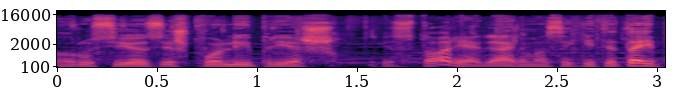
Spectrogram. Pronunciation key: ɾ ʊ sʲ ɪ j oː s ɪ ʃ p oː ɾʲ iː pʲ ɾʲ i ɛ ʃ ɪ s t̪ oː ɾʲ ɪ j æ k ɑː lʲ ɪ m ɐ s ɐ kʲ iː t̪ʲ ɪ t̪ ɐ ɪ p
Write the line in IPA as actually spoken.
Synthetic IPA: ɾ ʊ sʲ ɪ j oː s ɪ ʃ p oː lʲ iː pʲ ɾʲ i ɛ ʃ ɪ s t̪ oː ɾʲ ɪ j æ ɡ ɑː lʲ ɪ m ɐ s ɐ kʲ iː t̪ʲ ɪ t̪ ɐ ɪ p

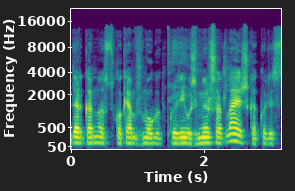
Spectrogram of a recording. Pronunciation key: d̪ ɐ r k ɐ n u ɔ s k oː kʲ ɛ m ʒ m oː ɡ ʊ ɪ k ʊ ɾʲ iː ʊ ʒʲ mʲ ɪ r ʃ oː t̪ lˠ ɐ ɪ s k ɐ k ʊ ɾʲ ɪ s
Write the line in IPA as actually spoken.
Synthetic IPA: d̪ ɐ r k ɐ n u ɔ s k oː kʲ ɛ m ʒ m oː ɡ ʊ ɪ k ʊ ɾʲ iː ʊ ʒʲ mʲ ɪ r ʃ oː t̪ lˠ ɐ ɪ ʃ k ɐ k ʊ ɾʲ ɪ s

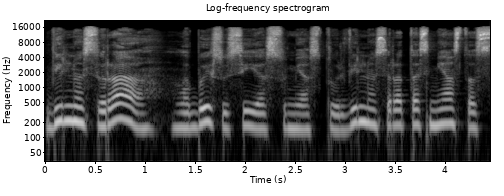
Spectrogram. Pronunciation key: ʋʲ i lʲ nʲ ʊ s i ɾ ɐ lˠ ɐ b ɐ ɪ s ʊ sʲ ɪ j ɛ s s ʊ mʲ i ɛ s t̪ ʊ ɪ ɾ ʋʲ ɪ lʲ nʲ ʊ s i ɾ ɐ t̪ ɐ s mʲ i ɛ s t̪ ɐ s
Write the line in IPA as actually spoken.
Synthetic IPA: ʋʲ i lʲ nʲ ʊ s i ɾ ɐ lˠ ɐ b ɐ ɪ s ʊ sʲ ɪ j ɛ s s ʊ mʲ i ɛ s t̪ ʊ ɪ ɾ ʋʲ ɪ lʲ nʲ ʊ s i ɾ ɐ t̪ ɐ s mʲ i ɛ s t̪ ɐ s

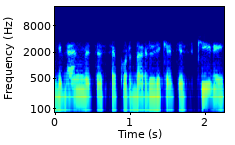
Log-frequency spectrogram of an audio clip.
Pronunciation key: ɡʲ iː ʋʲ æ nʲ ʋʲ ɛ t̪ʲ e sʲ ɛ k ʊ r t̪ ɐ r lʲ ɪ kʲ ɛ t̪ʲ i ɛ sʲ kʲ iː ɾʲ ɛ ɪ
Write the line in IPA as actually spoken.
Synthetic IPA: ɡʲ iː ʋʲ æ nʲ ʋʲ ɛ t̪ʲ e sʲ ɛ k ʊ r d̪ ɐ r lʲ ɪ kʲ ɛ t̪ʲ i ɛ sʲ kʲ iː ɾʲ ɛ ɪ

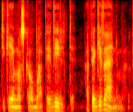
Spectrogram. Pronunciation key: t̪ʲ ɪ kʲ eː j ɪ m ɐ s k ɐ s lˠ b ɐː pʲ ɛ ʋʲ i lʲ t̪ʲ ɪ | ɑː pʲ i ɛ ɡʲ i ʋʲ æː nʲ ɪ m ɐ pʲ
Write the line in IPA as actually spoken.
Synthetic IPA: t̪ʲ ɪ kʲ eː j ɪ m ɐ s k ɐ lˠ b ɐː pʲ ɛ ʋʲ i lʲ t̪ʲ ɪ | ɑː pʲ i ɛ ɡʲ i ʋʲ æː nʲ ɪ m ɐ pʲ

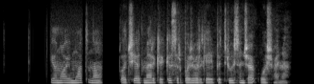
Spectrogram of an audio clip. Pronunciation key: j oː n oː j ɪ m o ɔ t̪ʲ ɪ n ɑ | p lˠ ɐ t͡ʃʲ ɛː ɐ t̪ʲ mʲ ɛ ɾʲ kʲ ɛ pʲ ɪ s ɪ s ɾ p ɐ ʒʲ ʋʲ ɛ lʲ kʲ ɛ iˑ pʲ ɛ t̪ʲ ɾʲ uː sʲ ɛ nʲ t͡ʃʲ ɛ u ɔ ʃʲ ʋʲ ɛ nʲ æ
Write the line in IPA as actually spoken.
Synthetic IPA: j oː n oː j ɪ m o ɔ t̪ʲ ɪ n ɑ | p lˠ ɐ t͡ʃʲ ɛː ɐ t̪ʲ mʲ ɛ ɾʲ kʲ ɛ kʲ ɪ s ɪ ɾ p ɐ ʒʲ ʋʲ ɛ lʲ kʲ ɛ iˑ pʲ ɛ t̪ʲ ɾʲ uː sʲ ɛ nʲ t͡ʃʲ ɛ u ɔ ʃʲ ʋʲ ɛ nʲ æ

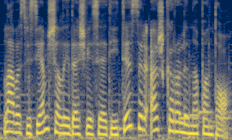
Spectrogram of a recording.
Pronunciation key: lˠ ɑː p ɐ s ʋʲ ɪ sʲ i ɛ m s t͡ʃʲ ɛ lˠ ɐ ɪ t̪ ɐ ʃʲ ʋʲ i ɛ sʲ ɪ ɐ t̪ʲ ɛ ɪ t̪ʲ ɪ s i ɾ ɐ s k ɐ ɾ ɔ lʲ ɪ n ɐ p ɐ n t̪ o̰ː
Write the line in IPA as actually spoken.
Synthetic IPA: lˠ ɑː b ɐ s ʋʲ ɪ sʲ i ɛ m s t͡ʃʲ ɛ lˠ ɐ ɪ d̪ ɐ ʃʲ ʋʲ i ɛ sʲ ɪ ɐ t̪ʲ ɛ ɪ t̪ʲ ɪ s ɪ ɾ ɐ ʃ k ɐ ɾ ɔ lʲ ɪ n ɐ p ɐ n t̪ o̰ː

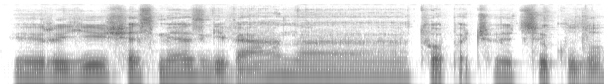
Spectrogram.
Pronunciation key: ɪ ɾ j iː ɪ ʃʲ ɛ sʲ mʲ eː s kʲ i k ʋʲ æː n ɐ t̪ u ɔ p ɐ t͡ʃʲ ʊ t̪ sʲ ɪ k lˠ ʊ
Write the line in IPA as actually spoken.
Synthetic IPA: ɪ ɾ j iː ɪ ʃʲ ɛ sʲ mʲ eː s ɡʲ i ʋʲ æː n ɐ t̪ u ɔ p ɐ t͡ʃʲ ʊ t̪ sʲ ɪ k lˠ ʊ

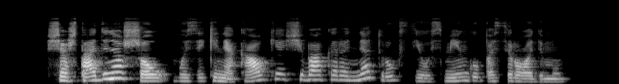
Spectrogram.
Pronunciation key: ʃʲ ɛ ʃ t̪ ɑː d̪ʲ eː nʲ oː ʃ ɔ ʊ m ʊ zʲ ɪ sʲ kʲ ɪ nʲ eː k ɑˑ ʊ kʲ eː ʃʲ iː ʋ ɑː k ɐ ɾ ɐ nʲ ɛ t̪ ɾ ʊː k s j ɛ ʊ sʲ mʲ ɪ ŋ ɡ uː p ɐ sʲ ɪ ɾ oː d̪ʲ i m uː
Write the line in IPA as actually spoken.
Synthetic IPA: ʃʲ ɛ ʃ t̪ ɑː d̪ʲ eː nʲ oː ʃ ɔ ʊ m ʊ zʲ ɪ kʲ ɪ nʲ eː k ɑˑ ʊ kʲ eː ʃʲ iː ʋ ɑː k ɐ ɾ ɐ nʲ ɛ t̪ ɾ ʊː k s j ɛ ʊ sʲ mʲ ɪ ŋ ɡ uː p ɐ sʲ ɪ ɾ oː d̪ʲ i m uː

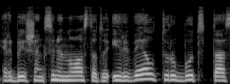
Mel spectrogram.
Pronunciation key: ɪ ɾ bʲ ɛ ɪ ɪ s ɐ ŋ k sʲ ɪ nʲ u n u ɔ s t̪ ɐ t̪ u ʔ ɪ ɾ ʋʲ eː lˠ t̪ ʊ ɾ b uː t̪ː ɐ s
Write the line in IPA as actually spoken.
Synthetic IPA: ɪ ɾ bʲ ɛ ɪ ɪ ʃ ɐ ŋ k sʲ ɪ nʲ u n u ɔ s t̪ ɐ t̪ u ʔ ɪ ɾ ʋʲ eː lˠ t̪ ʊ ɾ b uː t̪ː ɐ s

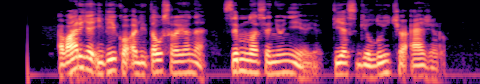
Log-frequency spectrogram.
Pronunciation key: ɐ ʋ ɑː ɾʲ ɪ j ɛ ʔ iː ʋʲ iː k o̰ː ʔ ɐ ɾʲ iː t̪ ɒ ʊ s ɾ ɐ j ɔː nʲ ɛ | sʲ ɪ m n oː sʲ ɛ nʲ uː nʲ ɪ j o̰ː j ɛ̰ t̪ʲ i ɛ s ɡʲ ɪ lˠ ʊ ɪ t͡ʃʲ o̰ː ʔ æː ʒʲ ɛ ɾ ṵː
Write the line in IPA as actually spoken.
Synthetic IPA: ɐ ʋ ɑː ɾʲ ɪ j ɛ ʔ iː ʋʲ iː k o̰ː ʔ ɐ lʲ iː t̪ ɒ ʊ s ɾ ɐ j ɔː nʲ ɛ | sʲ ɪ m n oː sʲ ɛ nʲ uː nʲ ɪ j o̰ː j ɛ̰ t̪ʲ i ɛ s ɡʲ ɪ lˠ ʊ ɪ t͡ʃʲ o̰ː ʔ æː ʒʲ ɛ ɾ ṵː

